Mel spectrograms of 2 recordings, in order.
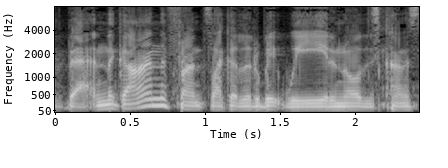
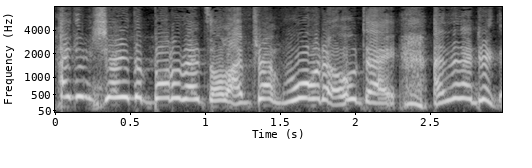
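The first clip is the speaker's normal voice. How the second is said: high, louder mock sobbing plea; imitating crying; 3 dB louder than usual. Retelling a friend pleading with the cop, in mock tears. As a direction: whine it through fake tears. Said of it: "She started to cry".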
